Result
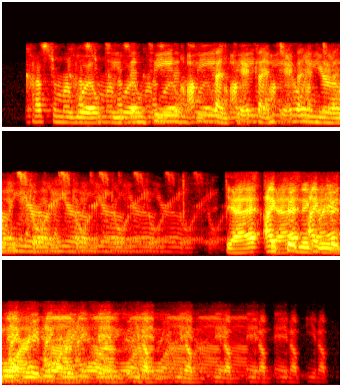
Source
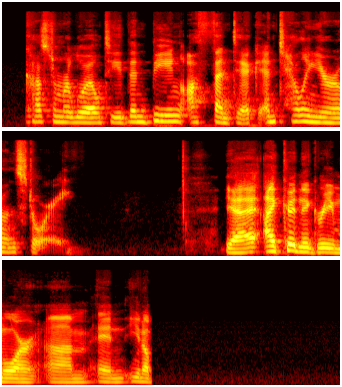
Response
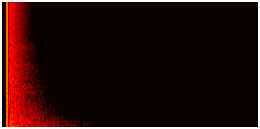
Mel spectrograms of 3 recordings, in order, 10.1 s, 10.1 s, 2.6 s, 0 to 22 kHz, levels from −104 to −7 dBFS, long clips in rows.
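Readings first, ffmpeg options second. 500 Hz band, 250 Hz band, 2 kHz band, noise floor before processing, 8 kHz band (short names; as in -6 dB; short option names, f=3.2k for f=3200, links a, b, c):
+3.5 dB, +0.5 dB, +5.0 dB, under -85 dBFS, under -25 dB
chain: -filter_complex "[0:a]highpass=320,lowpass=5.5k,aecho=1:1:6.9:0.36,asplit=2[a][b];[b]aecho=0:1:430|817|1165|1479|1761:0.631|0.398|0.251|0.158|0.1[c];[a][c]amix=inputs=2:normalize=0,volume=2.5dB" -ar 44100 -c:a mp2 -b:a 48k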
